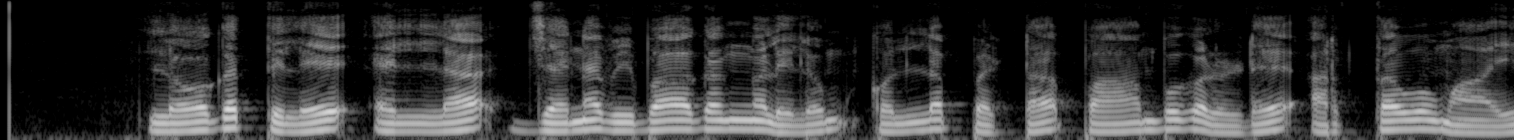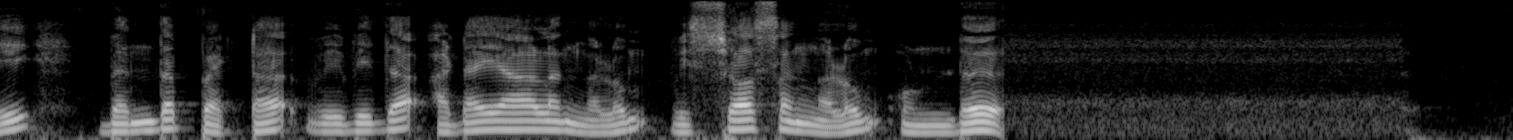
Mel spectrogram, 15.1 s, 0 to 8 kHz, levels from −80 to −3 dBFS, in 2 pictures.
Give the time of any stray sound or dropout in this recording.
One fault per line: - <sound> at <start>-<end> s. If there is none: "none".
none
